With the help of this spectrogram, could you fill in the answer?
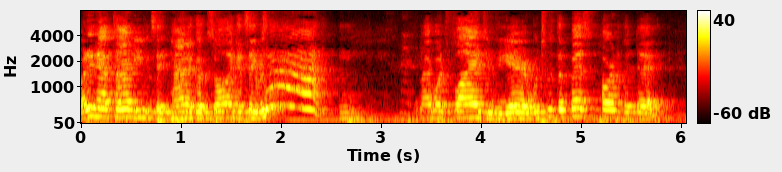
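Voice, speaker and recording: A man speaks with an American accent. There is audible echo from the room. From United States. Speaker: stand-up comedian. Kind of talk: stand-up. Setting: stage with audience.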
